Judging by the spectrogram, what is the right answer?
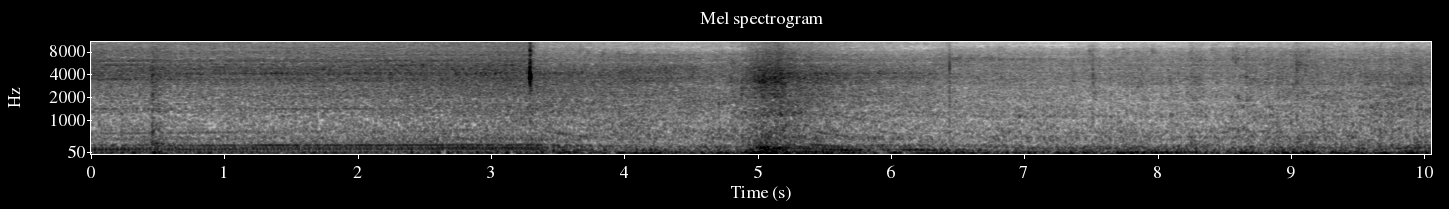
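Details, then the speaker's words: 1952 Jaguar XK120 three-carburetor engine on choke while slow-running mixture screws are turned; low wavering, sagging idle barely holding on; rough idle from unevenly mixing carburetors, some lean, some rich. "Is struggling to idle. Was struggling to idle, maybe a little bit more."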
